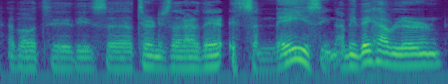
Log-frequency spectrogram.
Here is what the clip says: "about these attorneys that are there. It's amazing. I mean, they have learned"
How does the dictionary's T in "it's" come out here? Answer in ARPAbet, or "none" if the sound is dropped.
T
